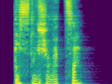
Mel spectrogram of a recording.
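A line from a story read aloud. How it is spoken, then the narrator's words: Whispered. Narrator (Russian): прошептала миссис Уизли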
